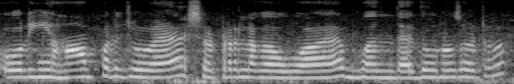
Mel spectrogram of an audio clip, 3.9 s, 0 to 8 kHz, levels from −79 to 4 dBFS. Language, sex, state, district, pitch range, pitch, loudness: Hindi, female, Uttar Pradesh, Shamli, 245-265 Hz, 255 Hz, -13 LUFS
